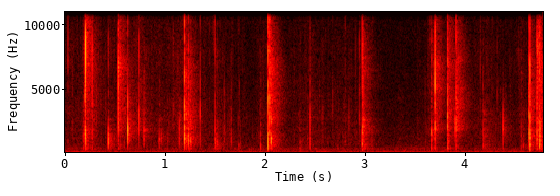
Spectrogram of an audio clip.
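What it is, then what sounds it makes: Plastic tea bag crinkled. A clear plastic tea package with a label, full of loose tea, is squeezed and crinkled with fingertips and long nails. Quick, bright, dry crinkles and crackles come in bursts over a faint low hum.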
